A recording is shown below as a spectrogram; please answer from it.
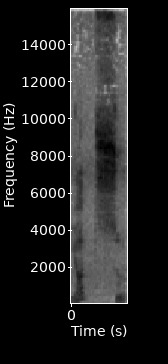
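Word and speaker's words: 四つ: Oke, ini dibacanya yotsu. Yotsunya di situ, yotsu yang satunya kecil ya.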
